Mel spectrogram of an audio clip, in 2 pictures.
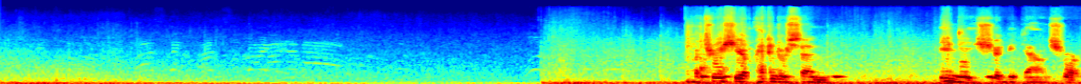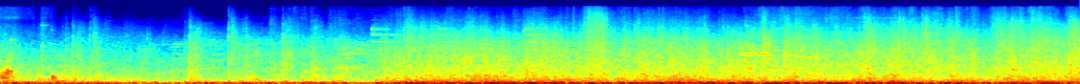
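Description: Waves splash and wash against wooden ships.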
